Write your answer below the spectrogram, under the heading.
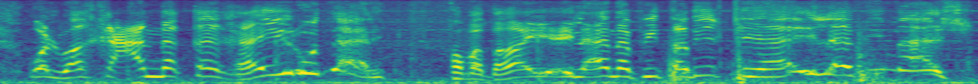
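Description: A man puts on a character voice that is whiny, with a pompous, whiny tone, raised and projected at a moderate pace. Loud music plays in the background. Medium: cartoon. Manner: pompous, whiny, demanding.

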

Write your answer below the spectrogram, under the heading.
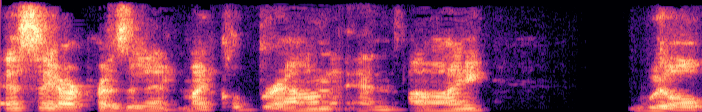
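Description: A man speaks at a very slow pace. His voice is somewhat breathy. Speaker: webinar host. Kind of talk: event introduction. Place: home room. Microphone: webcam.

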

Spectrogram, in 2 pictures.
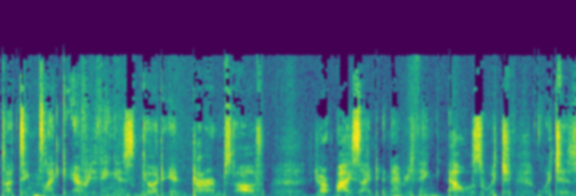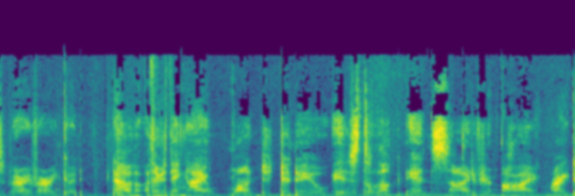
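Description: The speaker whispers. He is a man and keeps to a moderate pace. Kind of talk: ASMR eye-exam roleplay. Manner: soft close ASMR speaking.

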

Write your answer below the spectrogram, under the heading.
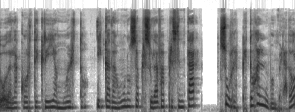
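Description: This woman has a dark, mellow tone that is also dramatic and warm, somewhat breathy, with medium pitch, ordinary pitch variation and very even loudness. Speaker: storyteller narrator. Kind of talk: audiobook fairy-tale narration. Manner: slow, hushed and dramatic, building suspense as the emperor lies dying; storyteller's tone, warm and expressive, voicing the characters.

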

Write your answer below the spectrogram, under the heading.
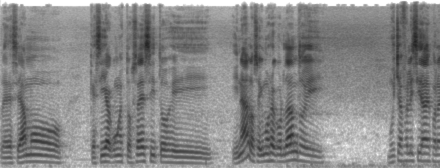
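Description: Moderate speed from a male speaker, pitch rising and falling in the usual way. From eastern Cuba. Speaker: childhood friend and former dancer. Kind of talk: testimony. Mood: warm, nostalgic, proud. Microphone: handheld.

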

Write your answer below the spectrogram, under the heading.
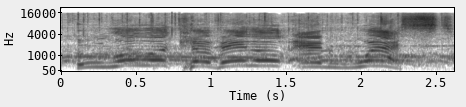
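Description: Amid noticeable background noise, a man speaks with an energetic tone. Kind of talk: live baseball commentary highlights. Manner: clipped, energetic delivery.

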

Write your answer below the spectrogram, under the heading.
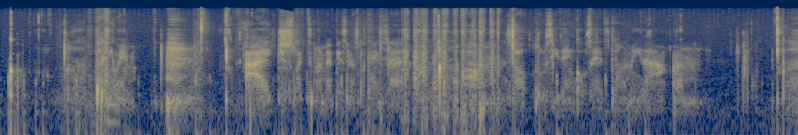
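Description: Whispering at a very slow pace with long, frequent pauses, a woman shifts widely in loudness against noticeable background noise. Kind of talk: ASMR roleplay, whispered gossip to camera. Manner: whispered, chatty, gossipy.

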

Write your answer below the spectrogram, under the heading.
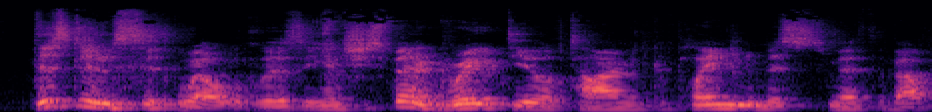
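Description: Audible room echo surrounds a man's voice. He talks at a fairly quick pace with hardly any pauses and ordinary pitch variation. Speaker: presenter. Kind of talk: lecture. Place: meeting room. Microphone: camera far.

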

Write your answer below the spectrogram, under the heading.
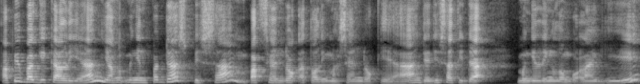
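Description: A woman's voice, with ordinary pitch variation, moves at a moderate pace against a quiet background. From West Sumatra (Padang, Minangkabau); West Sumatra. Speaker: home cooking vlogger. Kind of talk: cooking tutorial. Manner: casual, chatty. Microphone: phone near.

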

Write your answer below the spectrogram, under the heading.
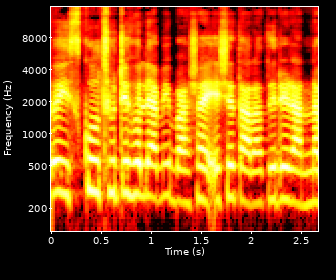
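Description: A woman talks in a monotone with flat intonation. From Barisal, Bangladesh. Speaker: cooking vlogger. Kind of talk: vlog narration. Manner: stumbling.

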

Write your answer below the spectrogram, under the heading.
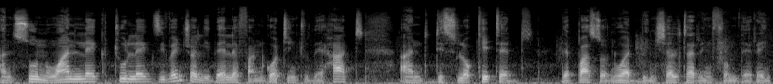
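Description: Speaking at a moderate pace with a Kenyan accent, a man uses a very deep, low voice with vocal fry. His pitch swings very widely, and light background noise can be heard. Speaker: lawyer. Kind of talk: interview. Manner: formal. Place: street. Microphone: handheld.

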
